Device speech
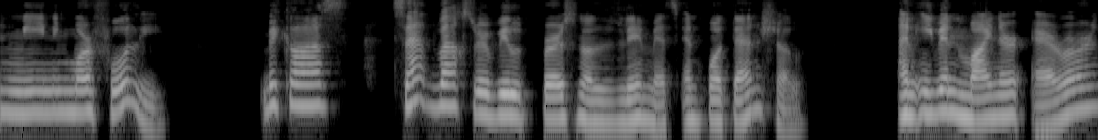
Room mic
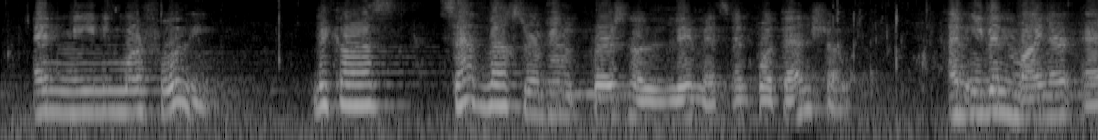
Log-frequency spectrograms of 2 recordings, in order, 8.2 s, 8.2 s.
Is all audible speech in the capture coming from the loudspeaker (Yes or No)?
Yes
